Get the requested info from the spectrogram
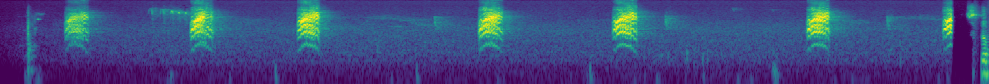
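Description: Acorn Woodpecker giving a series of harsh, nasal, raspy calls, about one each second, seven in all, over a low background hiss.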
